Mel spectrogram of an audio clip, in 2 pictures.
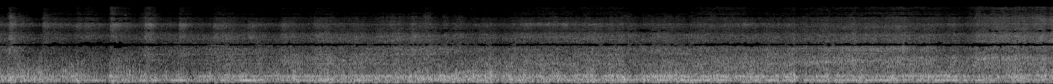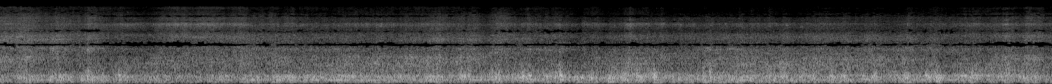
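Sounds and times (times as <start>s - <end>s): freight train wheel rumble: 0.0s - 21.0s.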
